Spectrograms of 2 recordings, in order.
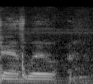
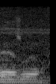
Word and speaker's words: Aswell: But Josh Aswell, I said Aswell. Did I say that right? Josh. It's Josh Aswell. I said it right. I said his last name right.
